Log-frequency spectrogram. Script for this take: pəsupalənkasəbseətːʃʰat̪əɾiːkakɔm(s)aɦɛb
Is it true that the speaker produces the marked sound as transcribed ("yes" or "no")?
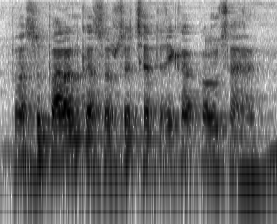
yes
